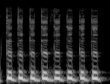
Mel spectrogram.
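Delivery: rapid high-pitched horn toots; staccato mimicked car horn beeps; imitated car honking. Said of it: "was honking".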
